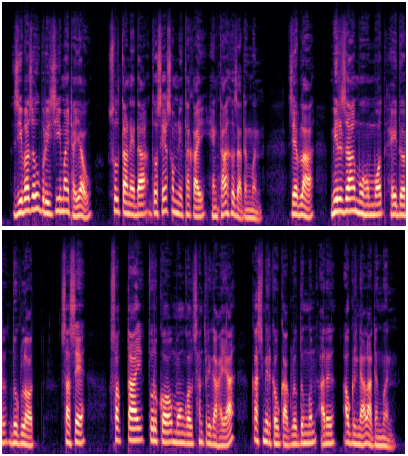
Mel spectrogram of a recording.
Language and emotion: Bodo, neutral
